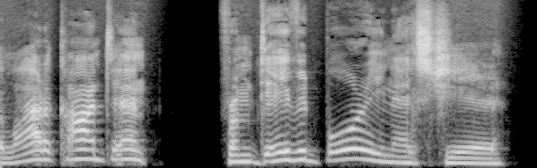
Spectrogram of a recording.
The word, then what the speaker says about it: Gborie: David Bory is here. Cool Guy Jokes 87 on Instagram. The G is silent on Twitter.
